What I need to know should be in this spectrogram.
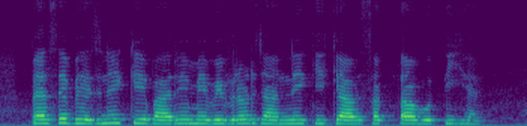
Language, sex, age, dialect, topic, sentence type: Hindi, female, 18-24, Marwari Dhudhari, banking, question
